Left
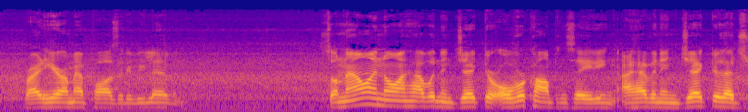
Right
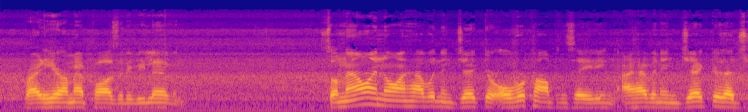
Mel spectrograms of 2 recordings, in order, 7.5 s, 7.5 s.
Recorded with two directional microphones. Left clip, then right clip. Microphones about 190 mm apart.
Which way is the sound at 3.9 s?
45° left (ahead or behind).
